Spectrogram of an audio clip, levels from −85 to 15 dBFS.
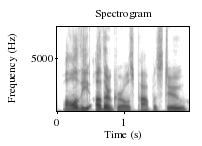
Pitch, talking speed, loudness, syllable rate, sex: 150 Hz, 180 wpm, -19 LUFS, 4.6 syllables/s, male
